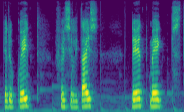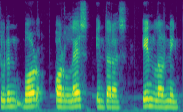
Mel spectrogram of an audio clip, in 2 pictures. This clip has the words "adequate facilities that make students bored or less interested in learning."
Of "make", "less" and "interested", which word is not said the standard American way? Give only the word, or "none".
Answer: interested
